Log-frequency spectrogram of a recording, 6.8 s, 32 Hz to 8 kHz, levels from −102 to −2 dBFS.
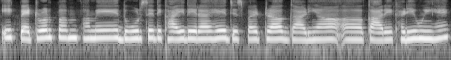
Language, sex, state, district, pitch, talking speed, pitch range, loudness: Hindi, female, Madhya Pradesh, Bhopal, 225 Hz, 160 wpm, 220-245 Hz, -15 LUFS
